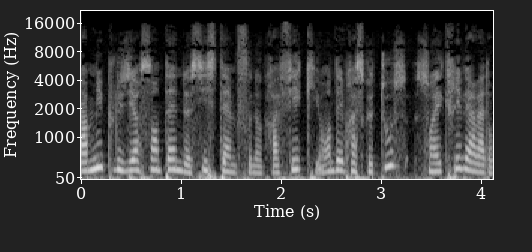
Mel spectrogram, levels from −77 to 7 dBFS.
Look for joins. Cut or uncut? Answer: cut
